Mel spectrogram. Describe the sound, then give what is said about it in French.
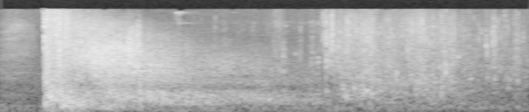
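A single gunshot in a forest gives one sharp, loud crack, then a long, rumbling tail that slowly fades away. “La détonation fit un bruit d'explosion dans le silence de la forêt.”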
